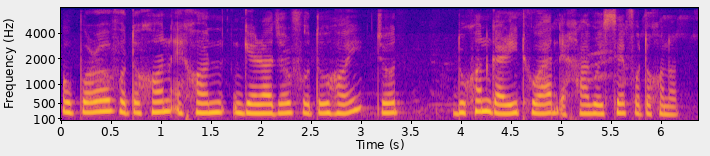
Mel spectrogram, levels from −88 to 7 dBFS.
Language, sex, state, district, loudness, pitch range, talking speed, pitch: Assamese, female, Assam, Kamrup Metropolitan, -13 LUFS, 235-265 Hz, 120 wpm, 250 Hz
